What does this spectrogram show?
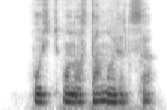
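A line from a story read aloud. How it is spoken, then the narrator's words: Whisper. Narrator (Russian): прошептал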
